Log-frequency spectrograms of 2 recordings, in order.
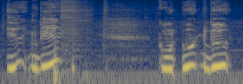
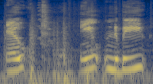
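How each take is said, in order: First: High mock Canadian "oot and boot". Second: "out and about" with wide, exaggerated vowels, higher; contrasting out vowel. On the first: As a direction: overdo the Canadian OO vowel, pitched up. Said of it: "Canadian, oot and boot". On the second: Streamer comparing accents, wide-vowelled "out and about". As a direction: overdo the open vowel in "out and about". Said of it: "I say more oat or out, uh, than out". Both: Shown as a demonstration.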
